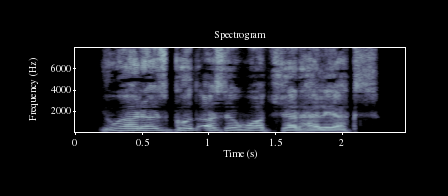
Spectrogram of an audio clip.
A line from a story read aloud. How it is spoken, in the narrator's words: snapped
